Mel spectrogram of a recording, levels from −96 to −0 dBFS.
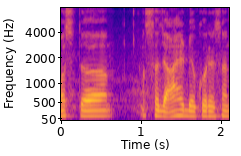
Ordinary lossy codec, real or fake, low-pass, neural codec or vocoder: none; fake; none; codec, 16 kHz, 8 kbps, FunCodec, trained on Chinese and English, 25 frames a second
